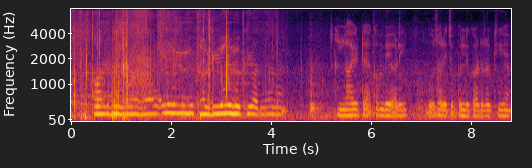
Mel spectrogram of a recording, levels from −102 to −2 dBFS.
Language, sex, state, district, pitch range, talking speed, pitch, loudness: Hindi, female, Haryana, Jhajjar, 155-200 Hz, 70 wpm, 195 Hz, -24 LUFS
